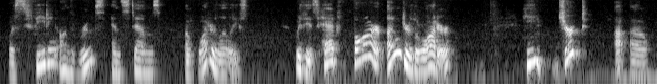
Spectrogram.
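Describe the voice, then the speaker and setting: A middle-aged woman reading aloud to children in an expressive way, pausing for casual explanatory asides. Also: fairly low pitch, breathy edge, rough recording. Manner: expressive, explaining words and asides to young listeners. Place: indoor library children's room.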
